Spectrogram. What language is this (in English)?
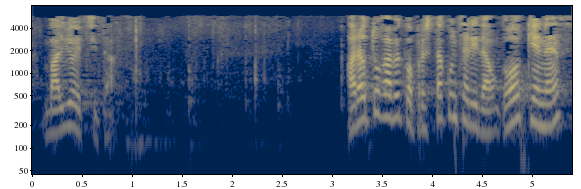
Basque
